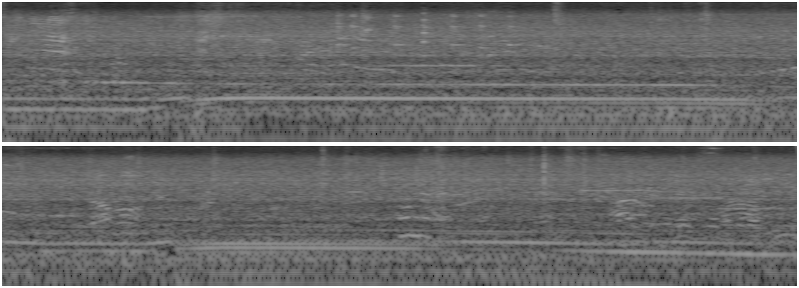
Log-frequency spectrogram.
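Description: A bus engine drones and whines steadily as the bus drives.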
